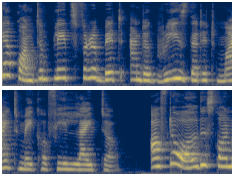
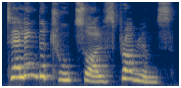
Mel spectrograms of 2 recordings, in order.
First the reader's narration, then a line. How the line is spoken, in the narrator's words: smoothly continues his line saying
